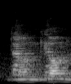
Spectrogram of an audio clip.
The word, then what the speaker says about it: Dunvegan: Dunvegan. Yeah. Dunvegan. She told us how to pronounce it, but Dunvegan.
